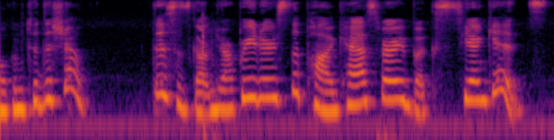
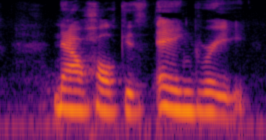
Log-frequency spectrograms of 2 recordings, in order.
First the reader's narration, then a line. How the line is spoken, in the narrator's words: the green giant growled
